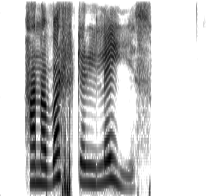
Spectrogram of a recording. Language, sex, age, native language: Icelandic, male, 7, Icelandic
